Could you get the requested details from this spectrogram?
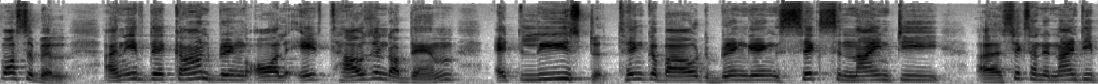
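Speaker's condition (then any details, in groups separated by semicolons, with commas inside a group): No condition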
